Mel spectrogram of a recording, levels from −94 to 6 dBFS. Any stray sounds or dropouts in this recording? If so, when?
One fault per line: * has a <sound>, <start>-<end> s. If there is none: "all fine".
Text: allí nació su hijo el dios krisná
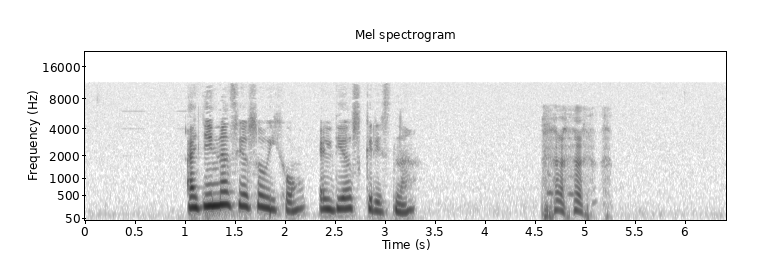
* has a laugh, 4.6-5.3 s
